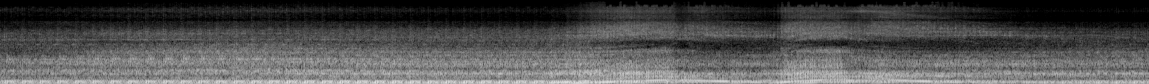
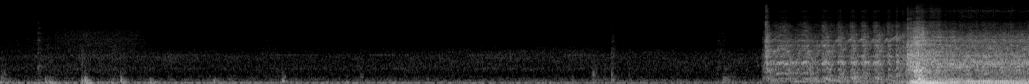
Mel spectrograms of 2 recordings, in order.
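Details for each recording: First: 7.3 Powerstroke diesel just fitted with a KC300X turbo, new downpipe and stack, first start; steady chuff idle with two quick revs and a puffing at the stack: small exhaust leak at the stack joint. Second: Ford 7.3 Powerstroke diesel, first start after KC300X turbo, downpipe and stack install, no coolant, exhaust unfinished: cranks, catches quickly, settles to steady even idle; quieter than before, small leak at stack.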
